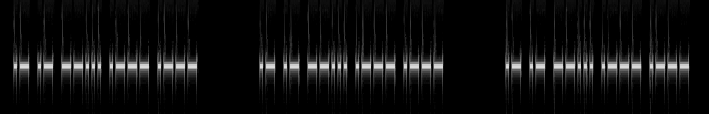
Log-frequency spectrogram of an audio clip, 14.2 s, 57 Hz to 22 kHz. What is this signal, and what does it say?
Morse code, heard as a keyed tone, about 20 wpm, 700 Hz. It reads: AA7JJ AA7JJ AA7JJ
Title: USA Call Signs - 5 Characters - Repeated 3x - 20wpm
